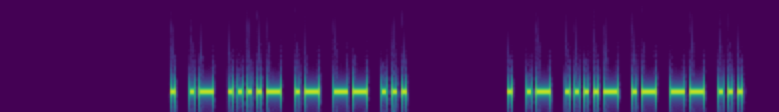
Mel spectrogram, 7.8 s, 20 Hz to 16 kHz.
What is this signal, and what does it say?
Morse code, heard as a keyed tone, about 25 wpm, 700 Hz. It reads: EA4AMS EA4AMS
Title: DXCC-100 Call Signs - 6 Characters - Repeated 3x - 25wpm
